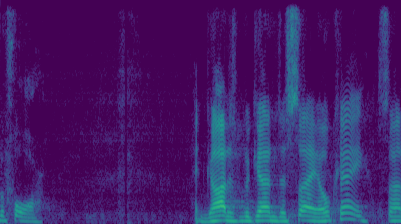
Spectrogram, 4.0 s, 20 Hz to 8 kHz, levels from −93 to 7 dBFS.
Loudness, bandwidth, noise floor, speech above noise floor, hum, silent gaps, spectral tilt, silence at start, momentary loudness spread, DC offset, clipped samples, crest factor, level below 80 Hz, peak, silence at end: -36 LUFS; 8 kHz; -73 dBFS; 37 dB; none; none; -5 dB/octave; 0 s; 17 LU; under 0.1%; under 0.1%; 22 dB; -70 dBFS; -16 dBFS; 0 s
